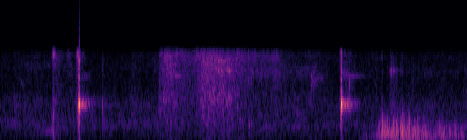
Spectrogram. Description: My daughter with the hiccups. Ignore everything else. lol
